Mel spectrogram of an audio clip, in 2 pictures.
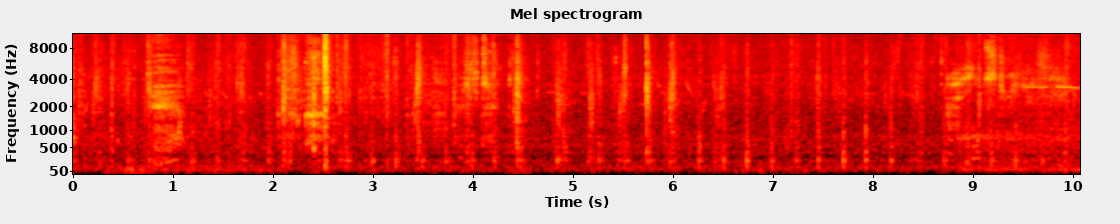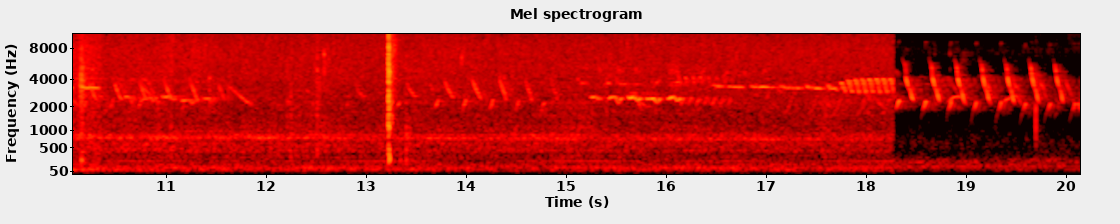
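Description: A shot wild turkey flopping in the grass: irregular thumps of its wings beating for the first several seconds. Then small birds chirping, with a single sharp click partway through.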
